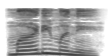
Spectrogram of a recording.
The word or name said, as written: ಮಾಡಿಮನೆ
